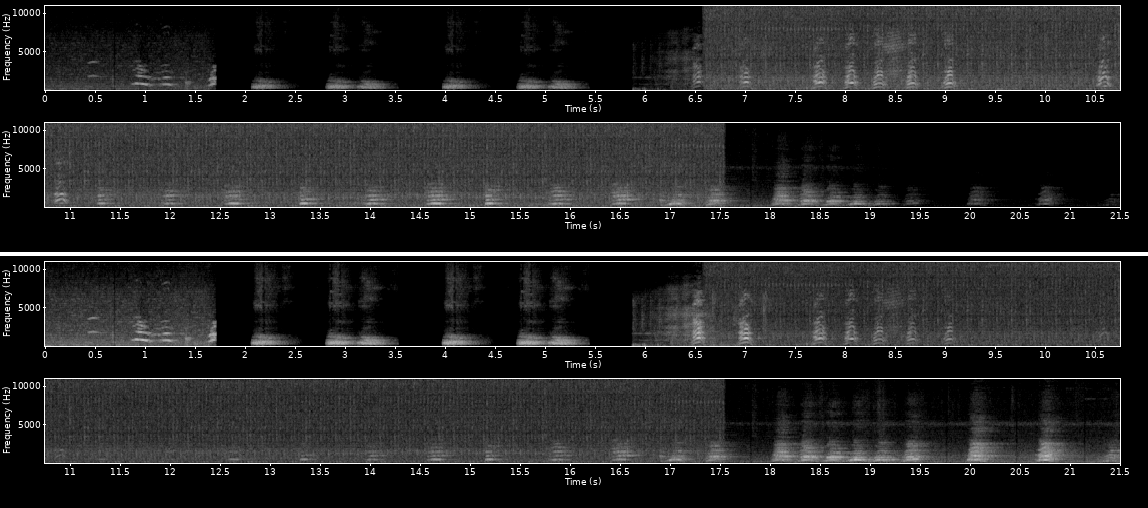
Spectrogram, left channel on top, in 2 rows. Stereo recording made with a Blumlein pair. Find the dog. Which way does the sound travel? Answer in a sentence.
In this clip you hear the dog go left and come back.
